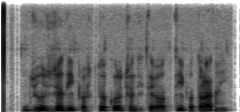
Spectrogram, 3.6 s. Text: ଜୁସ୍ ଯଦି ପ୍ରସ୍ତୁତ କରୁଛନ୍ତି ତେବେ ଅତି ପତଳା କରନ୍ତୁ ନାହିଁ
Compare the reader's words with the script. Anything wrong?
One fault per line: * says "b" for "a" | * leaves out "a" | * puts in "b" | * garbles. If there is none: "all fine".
* leaves out "କରନ୍ତୁ"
